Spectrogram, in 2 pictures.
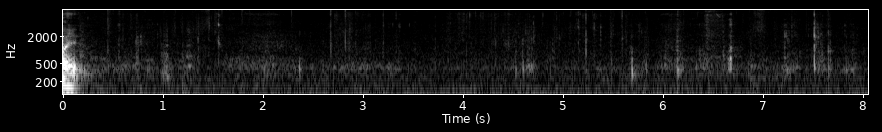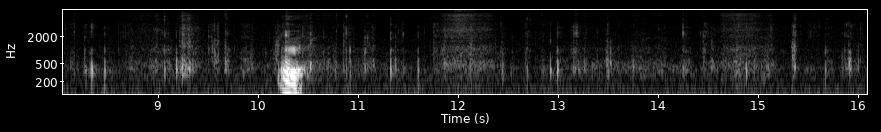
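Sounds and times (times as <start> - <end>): chewing with wet mouth clicks: 0.4 - 11.8, 12.4 - 16.0
bite into sandwich: 0.5 - 11.8.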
